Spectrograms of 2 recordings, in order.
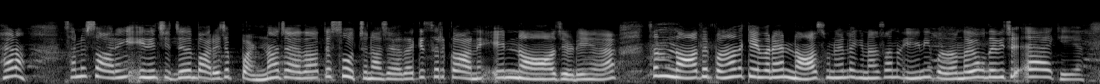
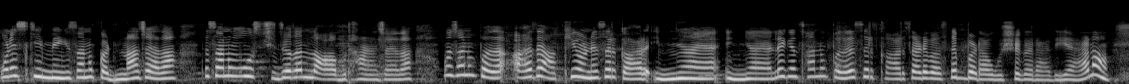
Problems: none marked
